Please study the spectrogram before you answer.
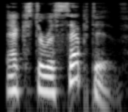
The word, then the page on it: exteroceptive: British English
